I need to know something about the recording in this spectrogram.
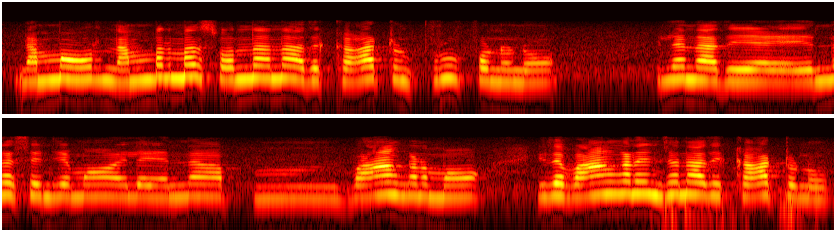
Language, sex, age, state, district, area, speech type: Tamil, female, 45-60, Tamil Nadu, Coimbatore, rural, spontaneous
